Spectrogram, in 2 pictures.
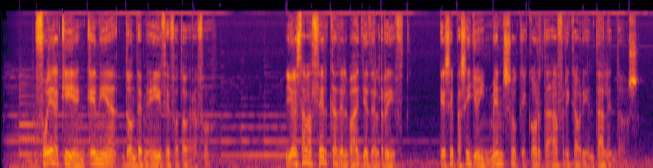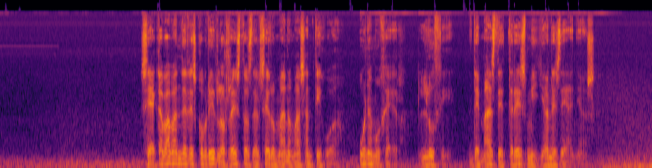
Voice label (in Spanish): doblaje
